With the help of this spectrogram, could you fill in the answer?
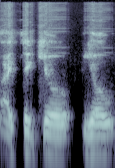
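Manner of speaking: normal talking voice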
